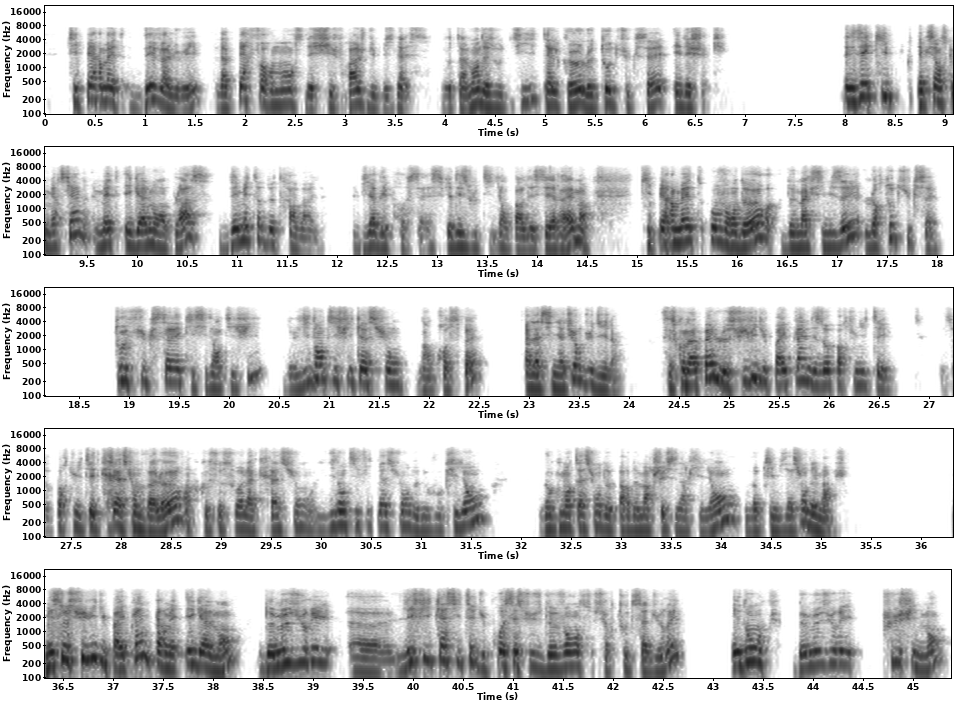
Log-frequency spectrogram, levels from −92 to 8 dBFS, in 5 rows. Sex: male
